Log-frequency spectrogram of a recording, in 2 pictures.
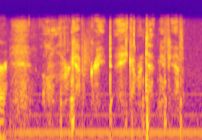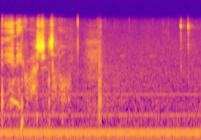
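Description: Faint whispering or breathy muttering over a steady low hum; the whispering fades out a little past the middle.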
